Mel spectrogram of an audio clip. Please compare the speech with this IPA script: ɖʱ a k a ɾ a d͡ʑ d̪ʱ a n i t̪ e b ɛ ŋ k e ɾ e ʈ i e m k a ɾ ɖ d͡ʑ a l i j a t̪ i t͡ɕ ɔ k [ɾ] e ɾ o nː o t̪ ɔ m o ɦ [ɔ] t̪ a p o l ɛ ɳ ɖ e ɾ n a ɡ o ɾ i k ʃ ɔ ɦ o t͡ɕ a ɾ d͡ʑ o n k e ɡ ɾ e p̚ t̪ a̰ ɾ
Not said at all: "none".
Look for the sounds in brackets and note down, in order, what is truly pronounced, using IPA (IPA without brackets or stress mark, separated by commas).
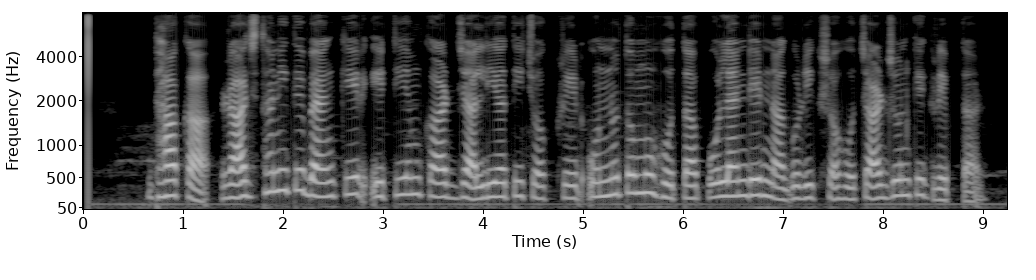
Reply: ɾ, o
